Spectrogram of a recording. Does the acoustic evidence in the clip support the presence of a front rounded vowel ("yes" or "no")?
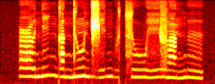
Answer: no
